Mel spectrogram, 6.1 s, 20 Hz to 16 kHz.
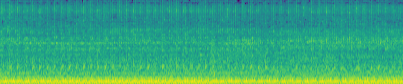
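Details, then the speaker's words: Ford 2N/8N tractor engine after valve adjustment, good oil pressure, some leaks: steady even idle with a light fast tick at about two per second; the top-end tick remains. "yeah we definitely got some leaps going on but I still hear the tickness oh well at least he runs all right"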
